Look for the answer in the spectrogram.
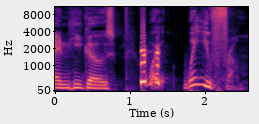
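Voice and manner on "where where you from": put-on suspicious tone, higher. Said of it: "talking to me with that tone, like, suspicious".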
